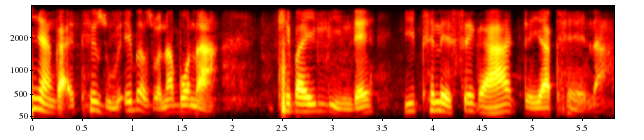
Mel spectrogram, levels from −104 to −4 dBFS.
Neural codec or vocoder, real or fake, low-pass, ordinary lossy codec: codec, 16 kHz, 4 kbps, X-Codec, HuBERT features, trained on balanced general audio; fake; 3.6 kHz; none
